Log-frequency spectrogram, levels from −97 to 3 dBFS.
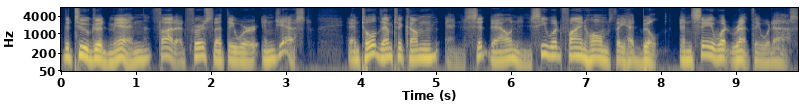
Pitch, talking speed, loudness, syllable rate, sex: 125 Hz, 215 wpm, -19 LUFS, 4.2 syllables/s, male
